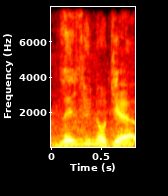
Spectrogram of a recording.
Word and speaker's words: Hunaudières: Here they are past the Hunaudière. Is that the right pronunciation? Yes, Les Hunaudières.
